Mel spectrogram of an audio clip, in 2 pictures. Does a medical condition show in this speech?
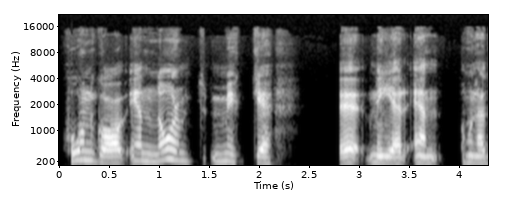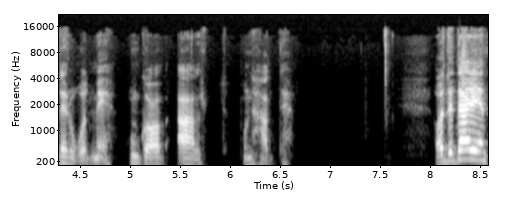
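No.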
